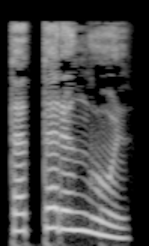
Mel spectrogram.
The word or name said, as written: ತತ್ತರಂಗೊಳ್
